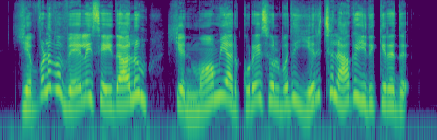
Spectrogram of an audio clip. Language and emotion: Tamil, angry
